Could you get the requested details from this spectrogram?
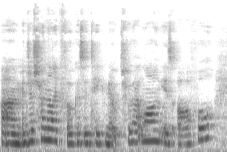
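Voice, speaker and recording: A woman speaks at a fairly high pitch. Background noise is noticeable, and the room echo can be heard. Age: 20s. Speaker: beauty vlogger. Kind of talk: casual chat while doing makeup. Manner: casual with many fillers.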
